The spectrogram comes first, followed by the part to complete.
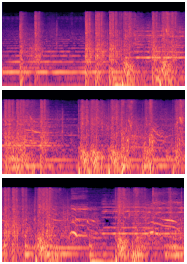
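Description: Rapid gunfire, many shots in quick succession, a few scattered ones at first and then a dense volley from about two seconds in. A dramatic music score with a steady held note runs underneath.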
